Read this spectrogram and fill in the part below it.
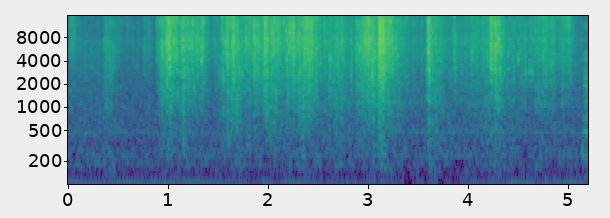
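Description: Plastic bags crinkle as a young woman sorts through them.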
